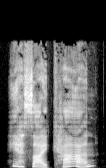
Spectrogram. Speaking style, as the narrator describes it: the giraffe said happily

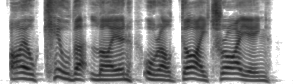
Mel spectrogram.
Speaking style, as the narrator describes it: shouted angrily

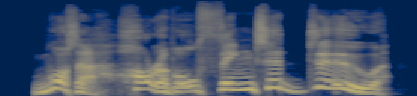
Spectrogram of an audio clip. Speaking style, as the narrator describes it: cried Porthos

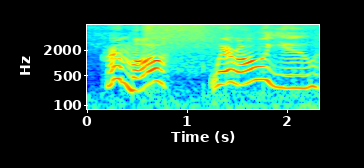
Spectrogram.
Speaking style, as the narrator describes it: cried

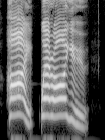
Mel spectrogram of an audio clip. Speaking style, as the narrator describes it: he shouted

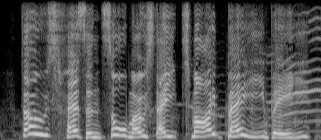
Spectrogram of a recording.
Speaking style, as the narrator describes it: cried

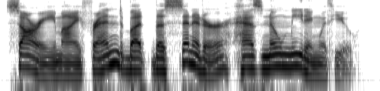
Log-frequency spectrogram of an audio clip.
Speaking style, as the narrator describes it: he said

